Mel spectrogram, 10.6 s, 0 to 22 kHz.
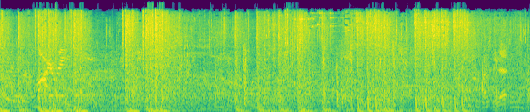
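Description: Rapid bursts of gunfire from a shotgun and other weapons in Back 4 Blood on nightmare difficulty, loud and dense, with repeated sharp shots over game noise and occasional voices.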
